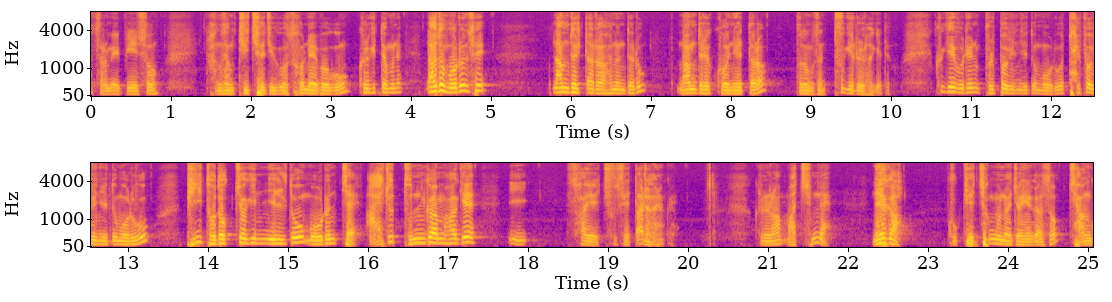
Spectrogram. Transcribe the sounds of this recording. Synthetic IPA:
sʰaɾame̞pie̞sʰʌ | haŋsʰaŋtɥit͡ɕʰʌd͡ʑiɡosʰonɦe̞bʌɡokɯɾʌkʰi̥t͈e̞mune̞ | nadomʌɾɯnsʰe | namdɯɭt͈aɾaɦanɯnde̞ɾo | namdɯɾe̞kwʌɲue̞t͈aɾa | putʰoŋsʰʌŋtʰuɡiɾɯɭhaɡe̞̰d̥we̞ɡokɯɡe̞uɾinɯnpuɭp͈ʌbiniɭdomoɾɯɡotaɭp͈ʌbiɲiɭdomoɾɯɡo | pitodʌk̚t͡ɕ͈ʌɡiniɭdomoɾɯnt͡ɕʰe̞̰a̰d͡ʑutunɡamɦaɡe̞ | i | sʰaet͡ɕʰusʰeet͈aɾɯɡanɯ̰nɡ̥ʌej | kɯɾʌnama̰t͡ɕʰimne̞̰ | ne̞ɡa | kukʰe̞t͡ɕʰʌŋmunad͡ʑaŋe̞ɡasʰʌt͡ɕaŋɡ

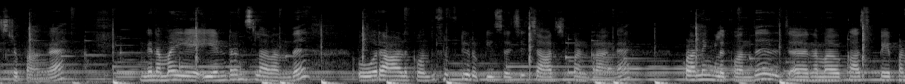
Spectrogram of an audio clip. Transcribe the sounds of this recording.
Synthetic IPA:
t͡ʃːɪɾɯpːaːŋɡɐ | ɪŋɡeːnɐmːɐɛɳɖɾɐnslɐʋɐnd̪ɯ | oːɾɯaːɭɯkːɯʋɐnd̪ɯfɪfʈiɾʊpiːsʋɐt͡ʃːɯt͡ʃaːɾd͡ʒpɐɳːɾaːŋɡɐkʊɻɐnd̪ɛŋɡɐɭɯkːɯʋɐnd̪ɯnɐmːɐkaːspeːpɐɳ

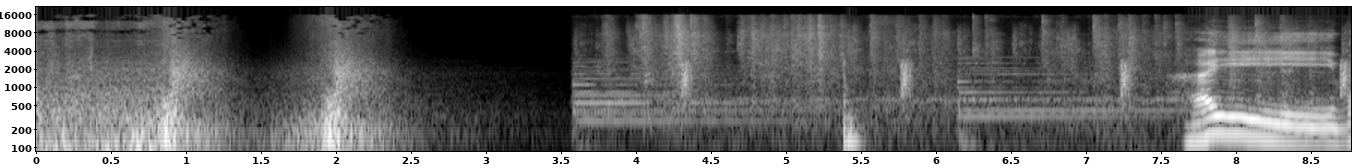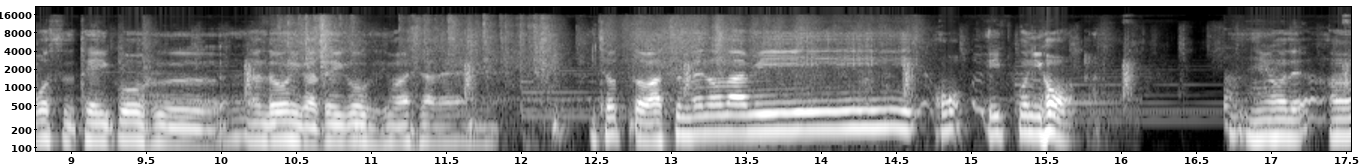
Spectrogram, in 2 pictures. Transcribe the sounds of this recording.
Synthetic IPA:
hai | bo̞sɨt̪e̞iko̞ːɸɯ̟ad̪o̞ːɲ̟ikat̪e̞iko̞ːɸɯ̟ɕimaɕi̥t̪ane̞ | t͡ɕo̞t̪ːo̞at͡sɨme̞no̞namʲi | oipːoɲ̟iɦõ | ɲihõnd̪ẽ

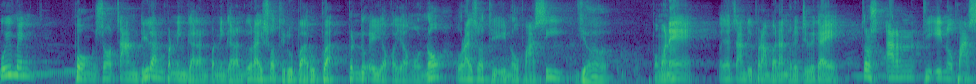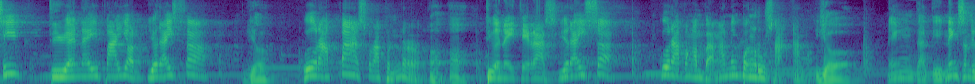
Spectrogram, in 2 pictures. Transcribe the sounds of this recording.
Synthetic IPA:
kuimɪŋ | b̥ɔ̤ŋsɔt͡ʃanɖilanpəniŋɡalanpəniŋɡalankuioɾaisɔd̪̥i̤ɾub̥a̤hɾub̥ahb̥ə̤nt̪uʔejɔkɔjɔŋonooɾais̬ɔd̪̥i̤ːnofa̰sijɔ | pəmɔnɛ | kɔjɔt͡ʃand̪ipəɾambananŋonod͡ʒ̥iwekae | t̪əɾʊsaɾənd̪̥i̤ːnofasi | d̪̥i̤wɛnɛipajɔnjəɾaisɔ | jɔ̰ | kuioɾapasoɾab̥ə̤nərɔ̰ʔɔ̰d̪̥i̤wɛneit̪eɾasjəɾaisɔ | kwioɾapəŋəmbaŋanːɪŋpəŋəɾusa̰ʔa̰njɔ̰ | nɪŋd̪̥ä̤d̪inɪŋsəni

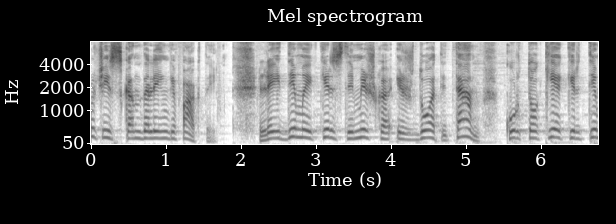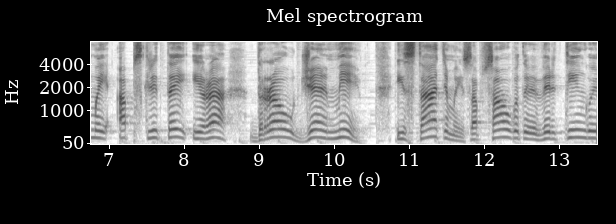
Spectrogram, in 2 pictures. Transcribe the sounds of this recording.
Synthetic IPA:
ʊt͡ʃʲɛɪskɐnd̪ɐlʲɪŋʲɡʲɪfɑːkt̪ɐ̰ɪ | lʲɛɪd̪ʲɪmɐɪkʲɪɾʲsʲt̪ʲɪmʲɪʃkɑːʔɪʒd̪uɔt̪ʲɪt̪ʲɛnkʊɾt̪oːkʲiɛkʲɪɾʲt̪ʲɪmɐɪɐpskɾʲɪt̪ɐɪiːɾɐd̪ɾɐʊd͡ʒʲɛmʲɪiːst̪ɑːt̪ʲiːmɐɪsɐpsɐʊɡoːt̪oːjɛʋʲɛɾʲt̪ʲiŋɡoːjɛ

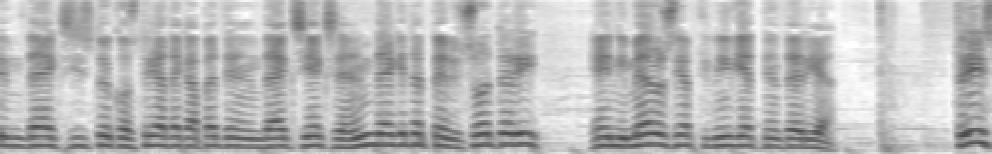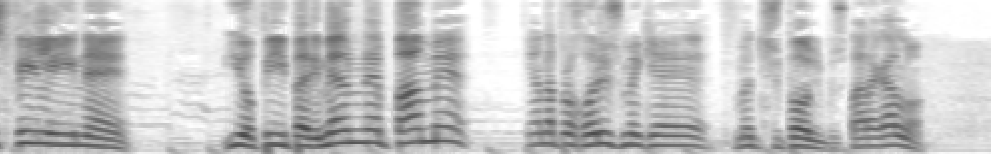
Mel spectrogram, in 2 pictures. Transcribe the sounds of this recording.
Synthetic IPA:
nind̪ɐe̞ksist̪o̞ikos̬it̪ɾiɐðe̞kɐpnd̪enenind̪ɐeksie̞ksienenind̪ɐe̞çe̞t̪epe̞ɾiso̞t̪e̞ɾi | e̞nime̞ɾo̞s̬iɐpot̪iniðʝɐt̪ine̞t̪e̞ɾiɐ | t̪ɾisfiliine̞ | io̞piːpe̞ɾime̞nune̞pɐme̞ | ʝɐnɐpɾo̞xo̞ɾis̬ume̞ce̞me̞t̪u̥sipo̞lipuspɐɾɐkɐlo̞̰

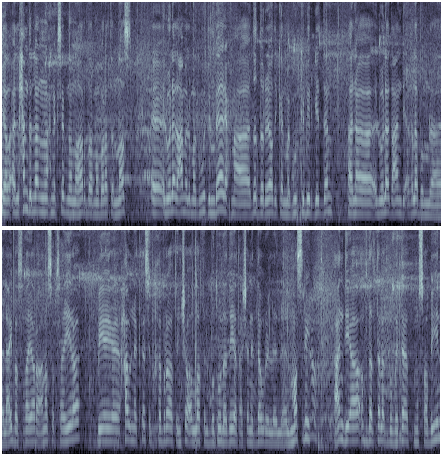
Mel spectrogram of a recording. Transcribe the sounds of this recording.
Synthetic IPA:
jɑʔɪlħamd̪ʊɪlːæːʔnːʔɪħnæksɪbnæʔnːɑhɑɾˤd̪ˤɑmʊbɑːɾˤɑːt̪ɪnːɑsˤ | ɪlwɪlæːd̪ʕamælumæɡhuːd̪ɪmbæːɾɪħmaʕd̪ˤɨd̪ːɪrːɪjɑːd̪ˤikæːnmæɡhuːd̪̚kɪbiːɾɡɪd̪ːænʔænæɪlwɪlæːd̪ʕand̪iʔæɣlæbhʊmlaʕiːbæsˤʊɣɑjːɑɾˤɑʕanɑːsˤɨɾsˤæɣiːɾæ | bɪħaːwɪlnækt̪æsɪbxɪbɾˤɑːt̪ʔɪnʃæːʔɑlˤːɑːfilbʊt̪ˤuːlɑd̪ɪjːæt̪ʕaʃæːnɪd̪ːæwɾilmɑsˤɾiʕand̪iʔɑfd̪ˤɑlt̪ælæt̪̚bʊvɪt̪æːt̪mʊsˤɑːbiːn

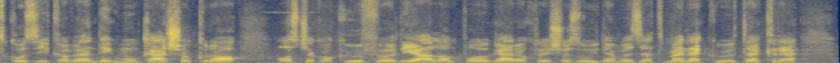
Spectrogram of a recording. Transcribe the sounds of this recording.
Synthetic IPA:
t̪ko̞zikɒvɛnd̪eːɡmuŋkaːʃo̞krɒ | ɒst͡ʃɒkɒkylfø̞ld̪iaːlːɒmpo̞lɡaːɾo̞krɒeːʃɒzuːɟnɛvɛzɛt̪mɛnɛkylt̪ɛkrɛ

